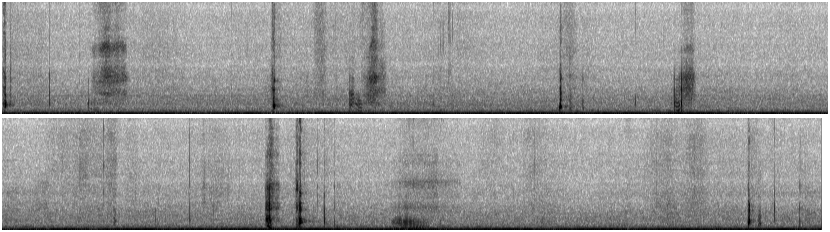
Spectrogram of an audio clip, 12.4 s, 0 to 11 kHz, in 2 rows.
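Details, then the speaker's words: 17-day-old newborn with hiccups: short, sharp hiccup sounds about every two seconds, with a small grunt between them over a steady low room hum. "Oh, you have hiccups, baby."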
